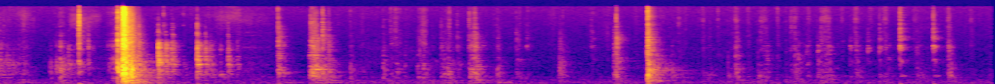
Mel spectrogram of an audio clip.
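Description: Knocks and clicks of a Whirlpool Duet dryer's control console and sheet-metal cabinet being handled and fitted together: a sharp thunk about a second in, a second one about six and a half seconds in, and small clicks and rattles between.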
